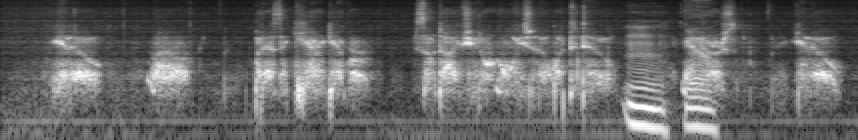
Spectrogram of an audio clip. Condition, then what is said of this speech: Parkinson's disease. And so, to help me be able to be heard, I have a amplifier that I use so people can hear me.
